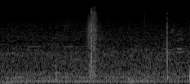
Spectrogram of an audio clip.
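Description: A hand slaps down onto a foam exercise mat.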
